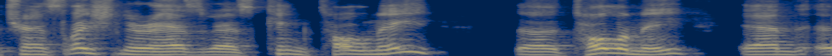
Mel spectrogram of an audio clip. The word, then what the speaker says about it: Ptolemy: there has as king Ptolemy Ptolemy and I think it's always a silent P I don't I'm not I'm not aware of anyone pronouncing that P but uh that's how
